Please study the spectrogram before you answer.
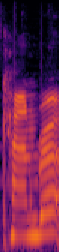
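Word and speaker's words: Canberra: ] chat what's the capital of Malaysia it's pronounced canra I don't care BR Australian pronounced iation koal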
